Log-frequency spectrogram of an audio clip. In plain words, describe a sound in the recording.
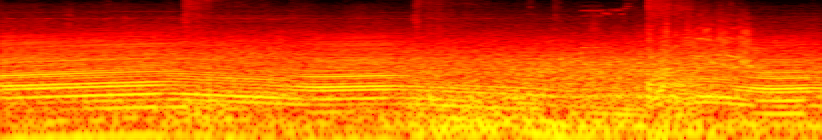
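A motorcycle engine hums steadily, its pitch rising and falling as it speeds along.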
